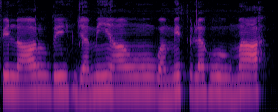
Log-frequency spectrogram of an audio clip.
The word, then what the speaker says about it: جميعا: جميعا جميعا. You extend the sound for two beats.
